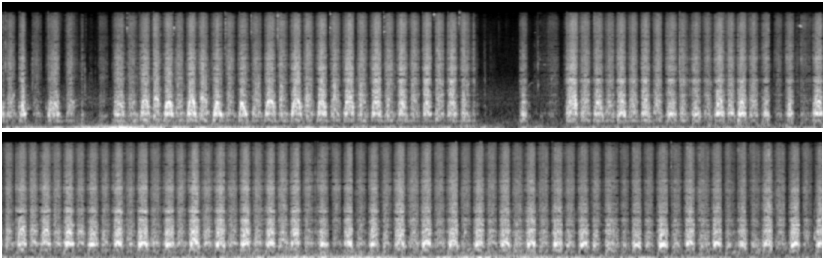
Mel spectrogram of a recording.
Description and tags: hand saw cutting
Cutting a board with a hand saw. Some occasional wind.
mill, hand, board, cut, saw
